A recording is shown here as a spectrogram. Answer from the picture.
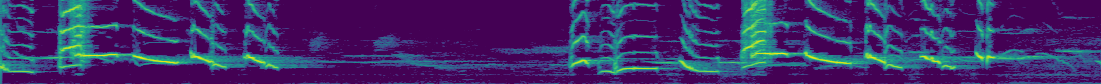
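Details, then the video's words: Oriental magpie-robin kept as a home bird pours out fast, sweet whistled phrases with downward slurs and high sharp chips, in two bursts split by a one-second pause. The setting is quiet. "kicauan indah memancing suara Kacer rumahan ikut gacor"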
